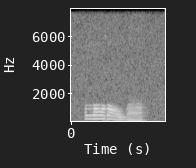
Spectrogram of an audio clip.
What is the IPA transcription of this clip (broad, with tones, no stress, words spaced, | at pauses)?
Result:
lɔ˥ɾɔ˧wɐ˩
